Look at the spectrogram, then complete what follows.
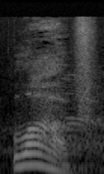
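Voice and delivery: "Love" said slowly and heavily with a falling tune; weighty love. Shown as a demonstration. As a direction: let the word "Love" sink with weight. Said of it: "Just say the word love".

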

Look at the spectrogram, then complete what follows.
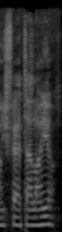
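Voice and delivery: ordinary delivery, nothing marked

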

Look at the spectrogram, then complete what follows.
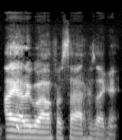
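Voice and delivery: rushed. Retold or imitated. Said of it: "I got up from the table".

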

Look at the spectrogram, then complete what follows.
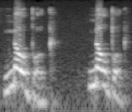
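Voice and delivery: "notebook" with the t dropped, no-book; no t sound. Shown as a demonstration. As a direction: swallow the t in "notebook". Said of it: "no la he dicho".

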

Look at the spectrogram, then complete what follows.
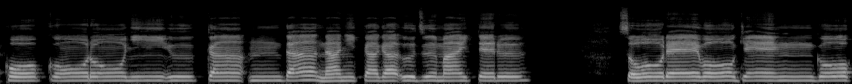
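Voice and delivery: slow, drawn-out poetic reading; dramatic narration. A narrator's reading. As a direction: linger on each phrase like an opening monologue. Dramatic inner-voice passage.

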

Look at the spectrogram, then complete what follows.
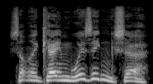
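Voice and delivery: a shaken groom answering his master; a hint of a hurt groom; injured groom. A narrator's reading. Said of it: "groaned feebly".

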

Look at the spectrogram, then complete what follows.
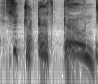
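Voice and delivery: slow, stretched-out scolding order; mom's voice. Retold or imitated. Reenacting how she told off her date, drawn-out mom voice. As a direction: replay a mother's firm command, word by word. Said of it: "my mom's voice came out of me".

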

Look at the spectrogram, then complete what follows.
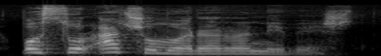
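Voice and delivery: ordinary delivery

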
